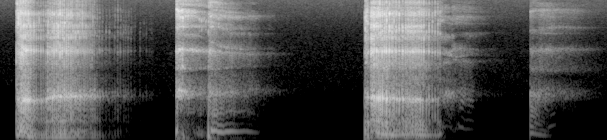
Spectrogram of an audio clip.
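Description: A man makes four rough, wordless throat sounds. Each starts suddenly and trails off, coming about every one and a half to two seconds, and the last is the weakest.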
